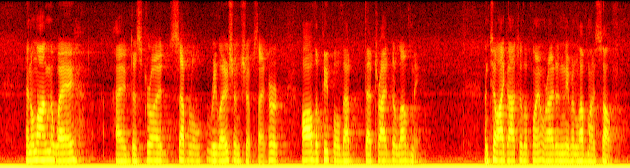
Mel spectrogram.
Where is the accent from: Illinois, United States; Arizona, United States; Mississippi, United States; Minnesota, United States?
Minnesota, United States; St. Paul; I was born in St. Paul, Minnesota, to a Jewish family, and I was raised in a Reformed congregation. It was called Mount Zion, by the way.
